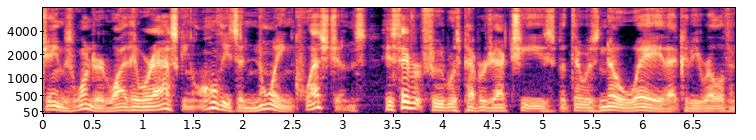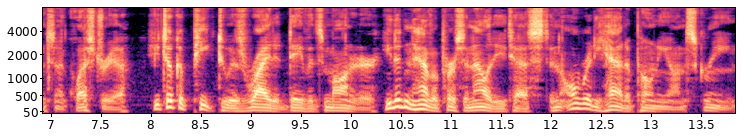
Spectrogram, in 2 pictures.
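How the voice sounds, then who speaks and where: A man speaks at a fairly quick pace with hardly any pauses, his very deep, low voice carrying vocal fry, very wide pitch swings and a bright, sharp tone. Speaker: audiobook / dramatic reading narrator. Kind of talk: narrated fiction, reading a story prologue.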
